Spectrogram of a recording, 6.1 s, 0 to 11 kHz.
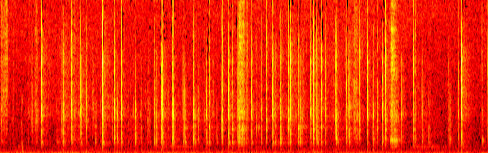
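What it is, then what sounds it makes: Plastic game controller. Fingertips and nails tap and click the buttons and shell of a white, hand-sized, hollow plastic Xbox controller. A rapid, uneven run of dozens of dry, bright clicks and taps centers around 2.7 kHz, each dying away almost instantly, over a faint low rumble.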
